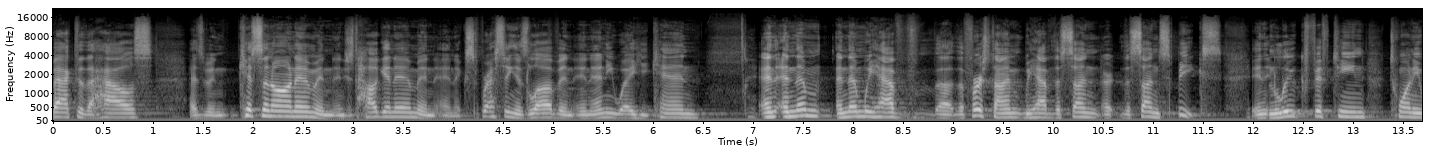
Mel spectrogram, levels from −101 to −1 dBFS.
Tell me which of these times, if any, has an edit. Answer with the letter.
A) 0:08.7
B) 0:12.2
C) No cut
B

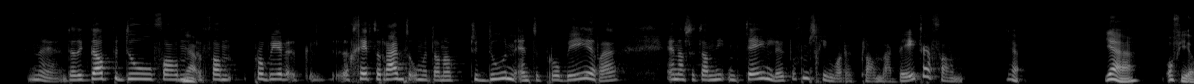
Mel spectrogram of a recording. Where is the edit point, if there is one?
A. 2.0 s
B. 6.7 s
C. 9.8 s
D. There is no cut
D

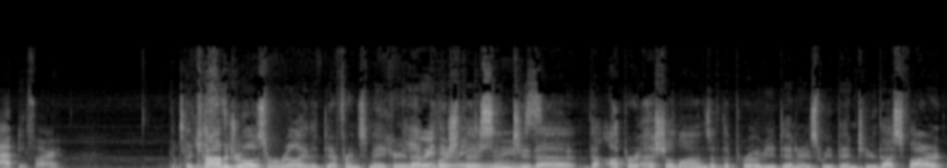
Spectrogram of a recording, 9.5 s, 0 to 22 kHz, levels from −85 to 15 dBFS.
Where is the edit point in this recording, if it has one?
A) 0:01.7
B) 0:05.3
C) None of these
A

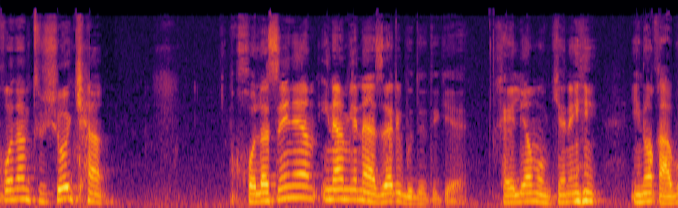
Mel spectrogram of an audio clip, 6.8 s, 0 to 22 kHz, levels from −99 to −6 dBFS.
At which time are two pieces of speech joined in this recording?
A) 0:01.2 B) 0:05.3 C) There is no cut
C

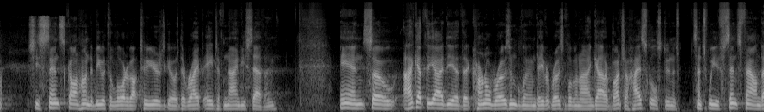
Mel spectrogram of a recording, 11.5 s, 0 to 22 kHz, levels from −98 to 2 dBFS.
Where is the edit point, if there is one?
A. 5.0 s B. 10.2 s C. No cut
B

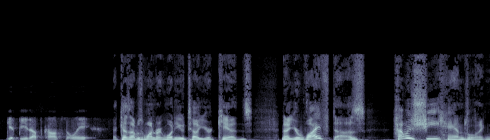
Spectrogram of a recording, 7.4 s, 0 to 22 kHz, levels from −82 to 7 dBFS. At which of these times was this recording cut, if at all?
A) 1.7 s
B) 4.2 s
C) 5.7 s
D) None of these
A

